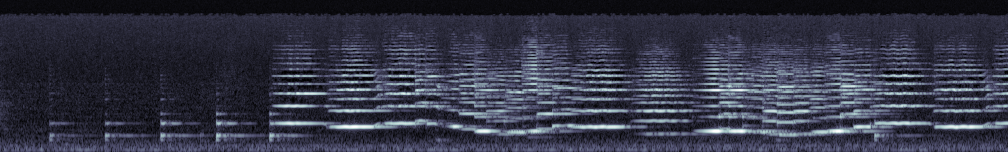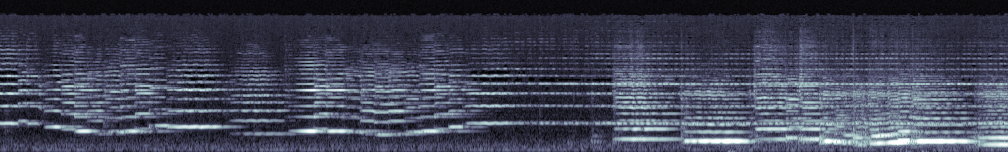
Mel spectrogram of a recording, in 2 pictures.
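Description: String trio of violin, viola and cello playing a classical dance piece: a few short, quiet repeated notes about a second in, then the full melody from about four seconds. Near the end the lower strings come in stronger and the music gets louder.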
